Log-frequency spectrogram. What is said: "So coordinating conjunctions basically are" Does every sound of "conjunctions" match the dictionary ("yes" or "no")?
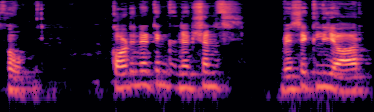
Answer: no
